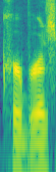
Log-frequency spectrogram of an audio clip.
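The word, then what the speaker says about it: Cerberus: Yes, I pronounce it Kerburus because to me it's got a Greek or Latin uh root and the the letter C is pronounced like a K.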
